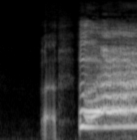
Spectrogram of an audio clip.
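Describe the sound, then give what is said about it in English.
A person mimics an anguished scream: a short strained groan, a brief pause, then a loud, sustained, raw shriek that runs on until the end. “fucking screaming.”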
